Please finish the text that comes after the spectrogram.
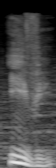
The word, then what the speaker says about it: Hebe: Today we will talk about the famous goddess Hebe, pronounced Evie in Greek.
